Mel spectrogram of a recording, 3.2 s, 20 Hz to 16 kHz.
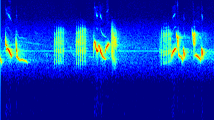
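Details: Whinchat in song during spring, April 2020, captured on a Nikon Coolpix P1000: quick twisting whistles alternate with two harsh buzzy notes, then a loud looping whistled phrase and a final scratchy flourish.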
